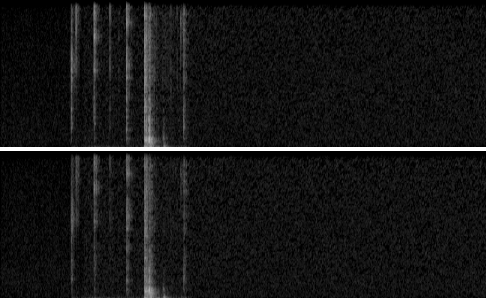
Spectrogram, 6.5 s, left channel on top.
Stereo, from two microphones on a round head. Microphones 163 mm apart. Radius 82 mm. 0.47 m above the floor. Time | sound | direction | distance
0.9 | a crack | 50° left (ahead or behind) | 1.6 m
